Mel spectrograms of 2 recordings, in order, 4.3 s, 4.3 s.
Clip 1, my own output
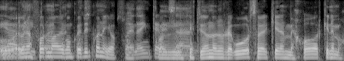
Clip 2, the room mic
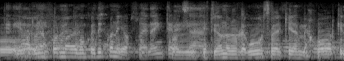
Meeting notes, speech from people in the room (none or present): present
